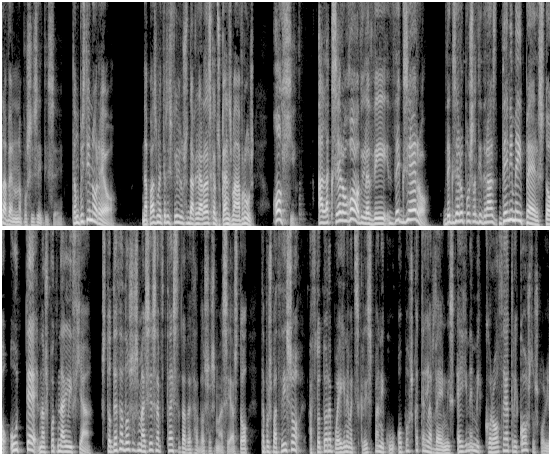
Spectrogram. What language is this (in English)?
Greek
